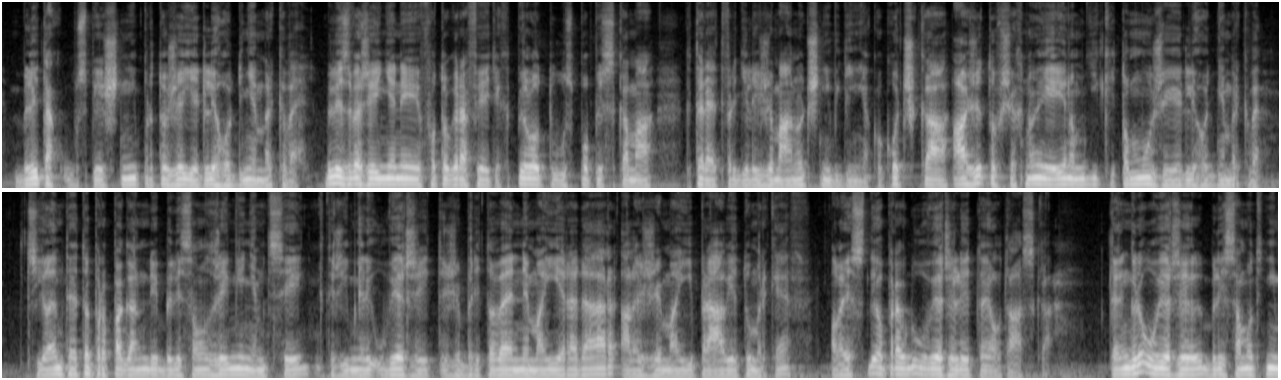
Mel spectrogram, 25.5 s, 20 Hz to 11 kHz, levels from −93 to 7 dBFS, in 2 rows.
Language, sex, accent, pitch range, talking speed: Czech, male, native, 85-95 Hz, 155 wpm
